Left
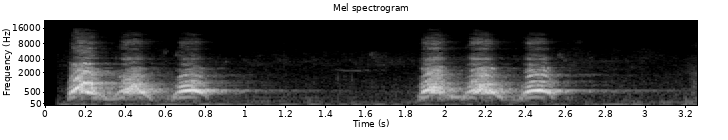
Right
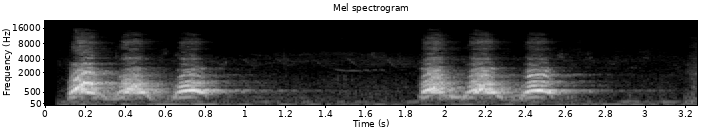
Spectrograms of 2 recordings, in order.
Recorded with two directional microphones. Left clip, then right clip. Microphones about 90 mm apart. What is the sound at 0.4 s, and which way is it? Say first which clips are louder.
Dog: even; 35° left (ahead or behind).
